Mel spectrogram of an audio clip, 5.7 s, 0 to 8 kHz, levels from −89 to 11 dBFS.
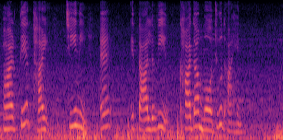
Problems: constant background noise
